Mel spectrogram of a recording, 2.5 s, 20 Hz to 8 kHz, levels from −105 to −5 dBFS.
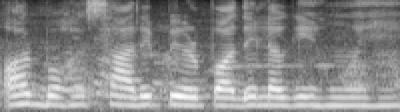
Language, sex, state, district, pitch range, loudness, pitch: Hindi, female, Madhya Pradesh, Umaria, 215-230 Hz, -16 LUFS, 220 Hz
